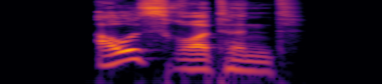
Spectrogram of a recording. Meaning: present participle of ausrotten
- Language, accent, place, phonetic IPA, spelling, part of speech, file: German, Germany, Berlin, [ˈaʊ̯sˌʁɔtn̩t], ausrottend, verb, De-ausrottend.ogg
